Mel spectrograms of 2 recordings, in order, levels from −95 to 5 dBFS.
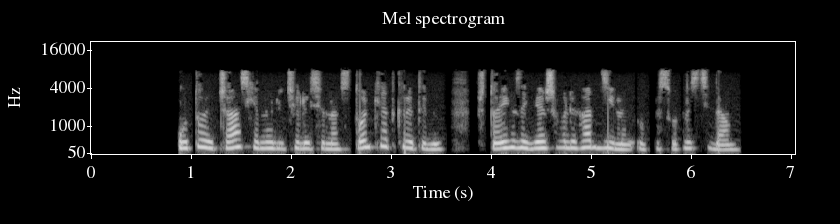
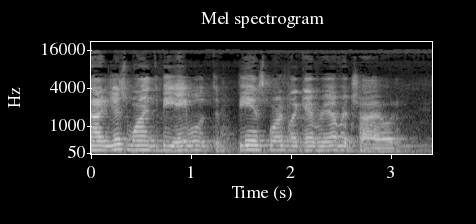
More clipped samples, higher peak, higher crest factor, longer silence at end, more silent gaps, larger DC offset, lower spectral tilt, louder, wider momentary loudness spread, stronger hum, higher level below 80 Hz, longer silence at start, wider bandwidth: neither; about the same, -2 dBFS vs -2 dBFS; about the same, 16 dB vs 18 dB; first, 0.55 s vs 0 s; first, 3.79-3.85 s vs none; neither; about the same, -4 dB/octave vs -4 dB/octave; about the same, -19 LUFS vs -20 LUFS; about the same, 10 LU vs 9 LU; neither; about the same, -56 dBFS vs -56 dBFS; first, 0.85 s vs 0 s; second, 8.2 kHz vs 16.5 kHz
